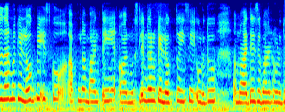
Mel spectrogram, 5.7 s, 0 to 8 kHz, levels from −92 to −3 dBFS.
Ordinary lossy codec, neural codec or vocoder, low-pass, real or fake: none; vocoder, 44.1 kHz, 80 mel bands, Vocos; 7.2 kHz; fake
